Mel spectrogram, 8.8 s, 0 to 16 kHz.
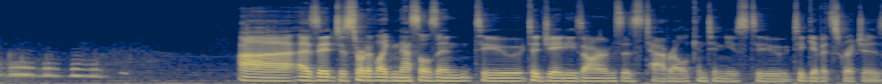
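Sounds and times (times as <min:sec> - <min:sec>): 
human voice imitating a creature's purring coo: 0:00.0 - 0:01.8
speech: 0:02.4 - 0:08.8.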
